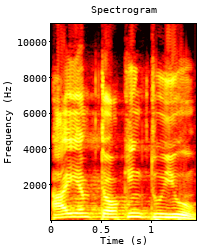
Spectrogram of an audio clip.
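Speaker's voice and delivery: each English word said slowly for the class; slow model sentence. Shown as a demonstration. Teacher to children, modelling an English sentence slowly. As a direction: spell it out slowly for learners. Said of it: "जैसे".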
